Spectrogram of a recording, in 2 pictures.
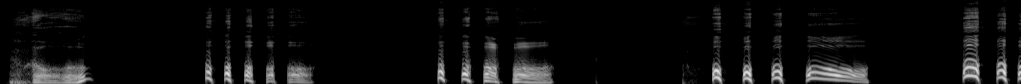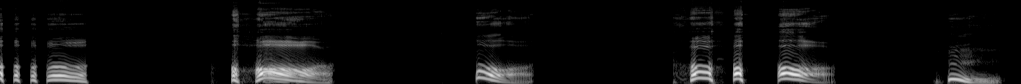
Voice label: Santa Hohoho; Christmas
